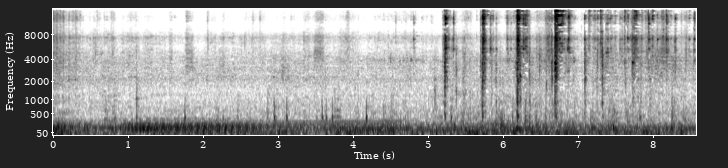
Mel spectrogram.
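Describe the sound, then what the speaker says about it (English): Car driving around a construction site, with a steady low engine and road rumble and faint rattles and clinks from inside the cabin, getting busier toward the end. "I'll just pull over here and take you on a drive around"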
